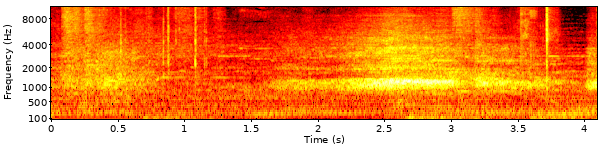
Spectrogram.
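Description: A loud screech that swells about one and a half seconds in, peaks near the middle and fades, followed by a few sharp clicks near the end.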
